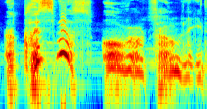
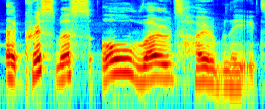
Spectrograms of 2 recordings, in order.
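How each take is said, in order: First: It is read in a put-on character voice. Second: It is read in an ordinary, normal reading voice. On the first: The speaker calls it right. "It should be" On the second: The speaker calls it wrong. "You're reading it in the wrong, you know, the wrong voice"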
